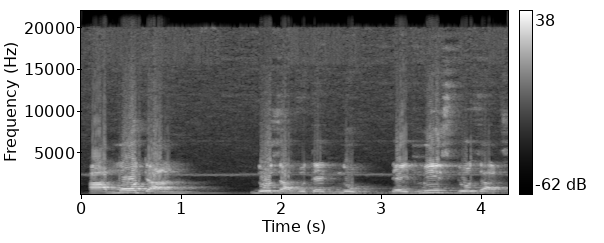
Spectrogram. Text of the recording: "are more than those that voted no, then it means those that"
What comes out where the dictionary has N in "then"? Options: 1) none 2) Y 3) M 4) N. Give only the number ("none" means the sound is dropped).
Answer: 1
